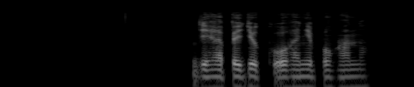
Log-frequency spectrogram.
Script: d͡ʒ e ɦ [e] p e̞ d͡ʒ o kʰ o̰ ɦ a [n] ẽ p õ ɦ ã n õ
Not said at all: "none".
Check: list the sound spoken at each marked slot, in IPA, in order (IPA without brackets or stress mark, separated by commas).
a, ɲ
